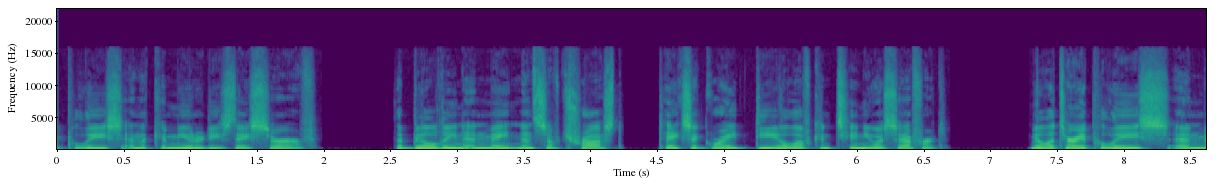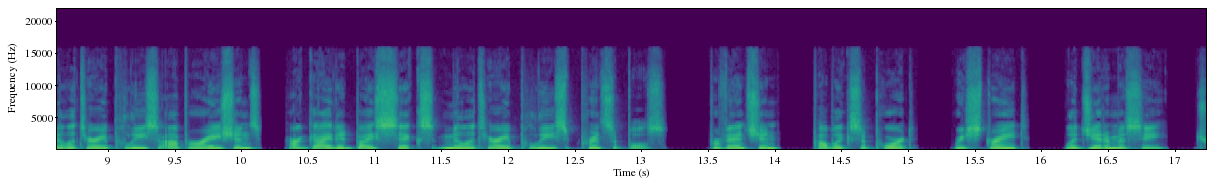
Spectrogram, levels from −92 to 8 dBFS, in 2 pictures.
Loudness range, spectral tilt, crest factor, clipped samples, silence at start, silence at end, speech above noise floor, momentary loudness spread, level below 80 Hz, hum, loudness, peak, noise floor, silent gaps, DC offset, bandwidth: 2 LU; -5 dB/octave; 14 dB; under 0.1%; 0 s; 0 s; 63 dB; 8 LU; -38 dBFS; none; -22 LUFS; -6 dBFS; -84 dBFS; none; under 0.1%; 16 kHz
